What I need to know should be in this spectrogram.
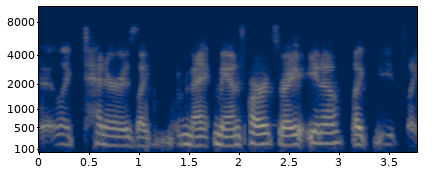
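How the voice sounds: The sound is dry and close, with no echo. A woman speaks at a moderate pace with a fairly low pitch and fairly even intonation.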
